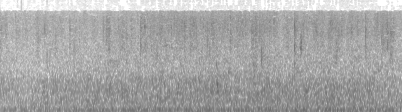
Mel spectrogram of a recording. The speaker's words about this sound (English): The rain was getting stronger, and all I could hear was the sound of the water drops falling down on the trees.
